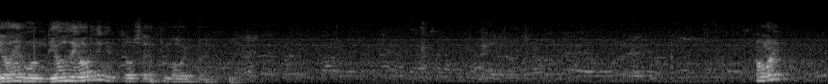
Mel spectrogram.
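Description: A middle-aged man speaks with animation into a microphone, heard through loudspeakers in a large echoing hall.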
